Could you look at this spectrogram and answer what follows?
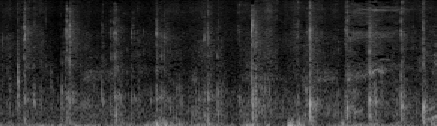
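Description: Hooves of a horse clip-clop nearby in an uneven rhythm of distinct knocks as it is led on a walk, with outdoor background noise and occasional faint voices.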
